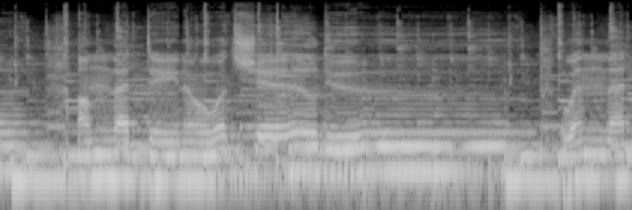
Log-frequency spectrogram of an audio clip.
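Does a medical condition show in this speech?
No.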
